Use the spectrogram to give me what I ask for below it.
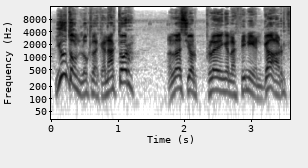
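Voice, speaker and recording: An actor playing a firm, no-nonsense young Greek mercenary hero in a video game, blunt and commanding. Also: male voice, on the high side, big pitch swings, normal speed, sharp tone, breathy edge, heavily acted. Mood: threatening.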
